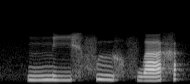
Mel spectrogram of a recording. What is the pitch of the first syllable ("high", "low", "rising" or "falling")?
low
